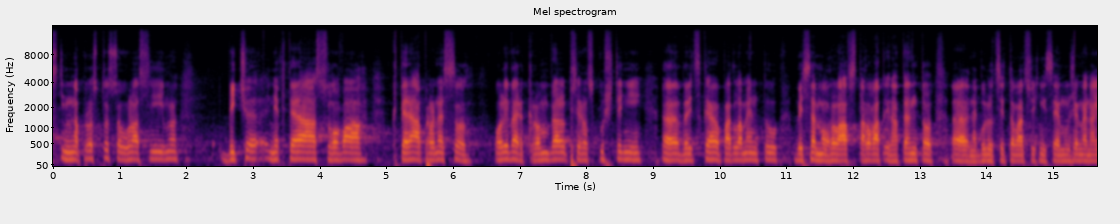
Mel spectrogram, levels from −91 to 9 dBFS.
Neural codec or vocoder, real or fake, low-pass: codec, 44.1 kHz, 2.6 kbps, SNAC; fake; 14.4 kHz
